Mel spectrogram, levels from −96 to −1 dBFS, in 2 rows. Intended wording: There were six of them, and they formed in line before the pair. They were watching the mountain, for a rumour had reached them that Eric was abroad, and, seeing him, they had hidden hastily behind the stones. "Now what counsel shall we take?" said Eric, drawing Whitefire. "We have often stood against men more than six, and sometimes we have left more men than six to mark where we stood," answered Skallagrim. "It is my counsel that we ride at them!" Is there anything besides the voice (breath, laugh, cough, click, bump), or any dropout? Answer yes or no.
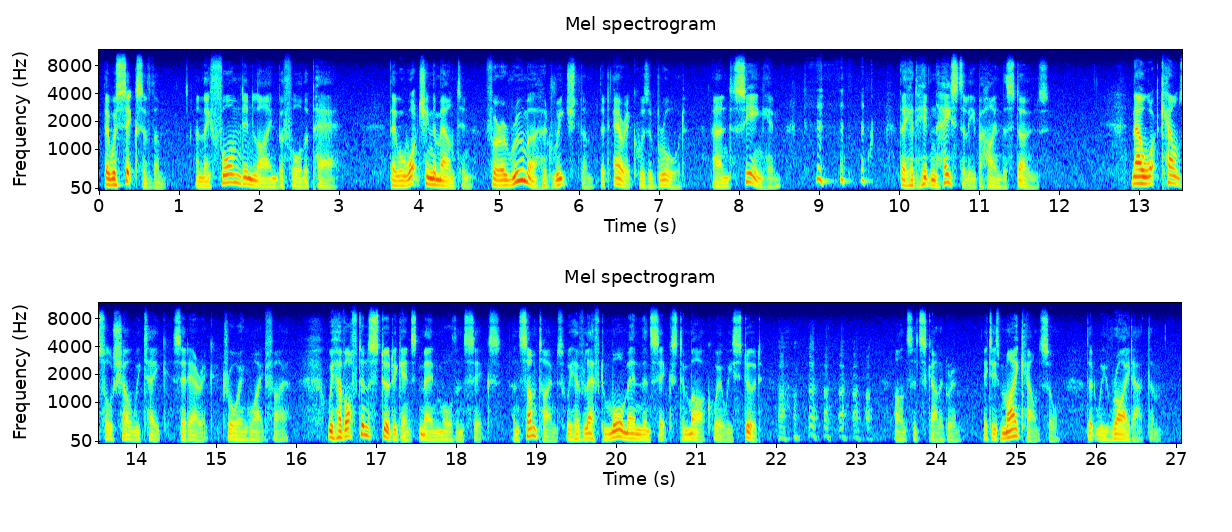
yes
